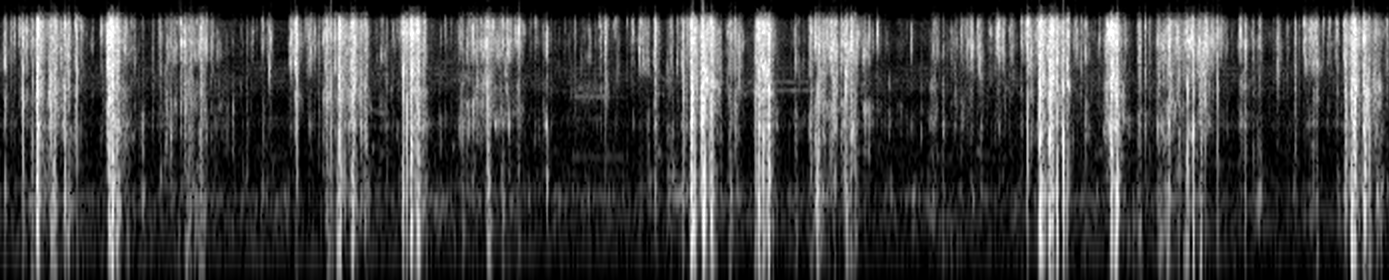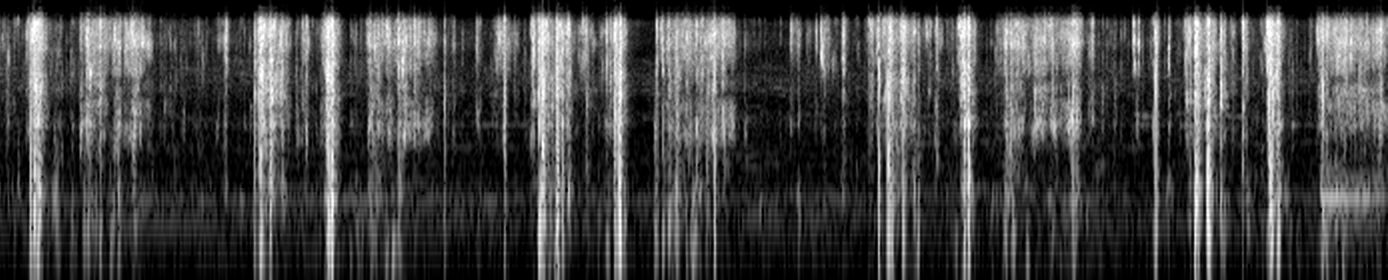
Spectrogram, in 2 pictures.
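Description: Foil wrappers crinkle and rustle close by.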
